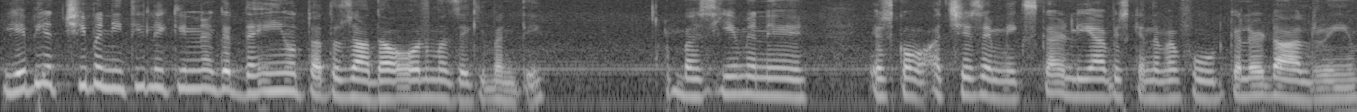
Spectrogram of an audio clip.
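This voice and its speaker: The pace is fairly slow, with lively intonation. Noticeable background noise is present. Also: woman, medium pitch for a woman. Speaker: vlogger. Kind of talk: casual vlog narration.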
